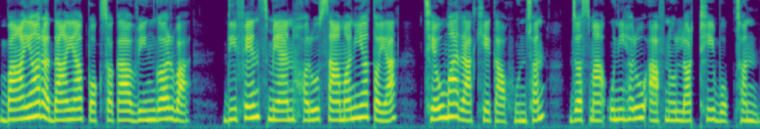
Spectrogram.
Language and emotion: Nepali, neutral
